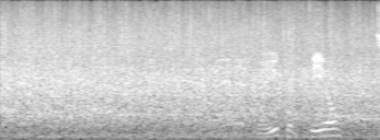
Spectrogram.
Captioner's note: crowd clapping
